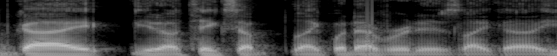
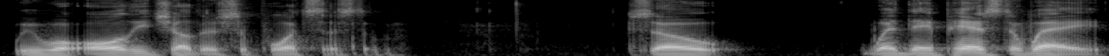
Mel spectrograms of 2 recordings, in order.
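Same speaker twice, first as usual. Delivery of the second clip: ordinary delivery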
